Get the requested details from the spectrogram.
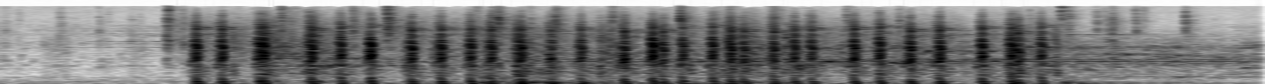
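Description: A laser weapon fires in rapid bursts.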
